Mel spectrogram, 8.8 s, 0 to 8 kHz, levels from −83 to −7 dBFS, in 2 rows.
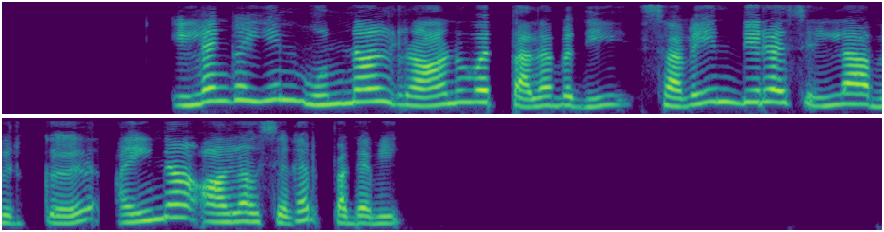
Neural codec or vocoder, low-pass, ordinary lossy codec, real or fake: codec, 16 kHz in and 24 kHz out, 1.1 kbps, FireRedTTS-2 codec; 7.2 kHz; none; fake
